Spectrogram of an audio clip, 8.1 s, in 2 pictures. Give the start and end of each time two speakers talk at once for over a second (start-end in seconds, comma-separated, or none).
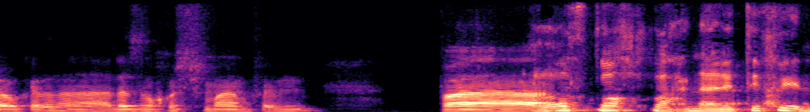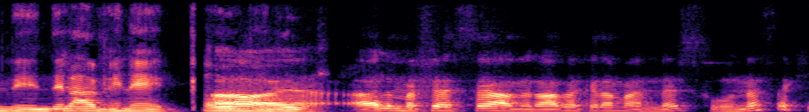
none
